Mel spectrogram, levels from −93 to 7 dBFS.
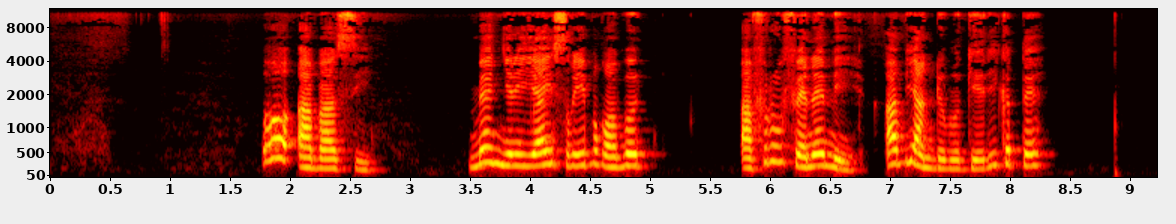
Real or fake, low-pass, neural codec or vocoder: real; 10.8 kHz; none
